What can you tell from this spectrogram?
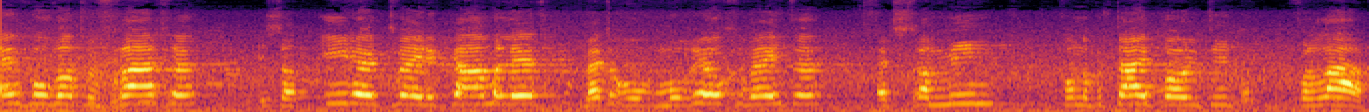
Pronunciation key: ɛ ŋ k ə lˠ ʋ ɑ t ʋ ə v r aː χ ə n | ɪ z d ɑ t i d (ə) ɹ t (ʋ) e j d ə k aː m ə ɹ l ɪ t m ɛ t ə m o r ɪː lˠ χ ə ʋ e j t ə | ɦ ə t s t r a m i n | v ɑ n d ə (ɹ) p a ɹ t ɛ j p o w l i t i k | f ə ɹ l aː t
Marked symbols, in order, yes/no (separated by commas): yes, yes, no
